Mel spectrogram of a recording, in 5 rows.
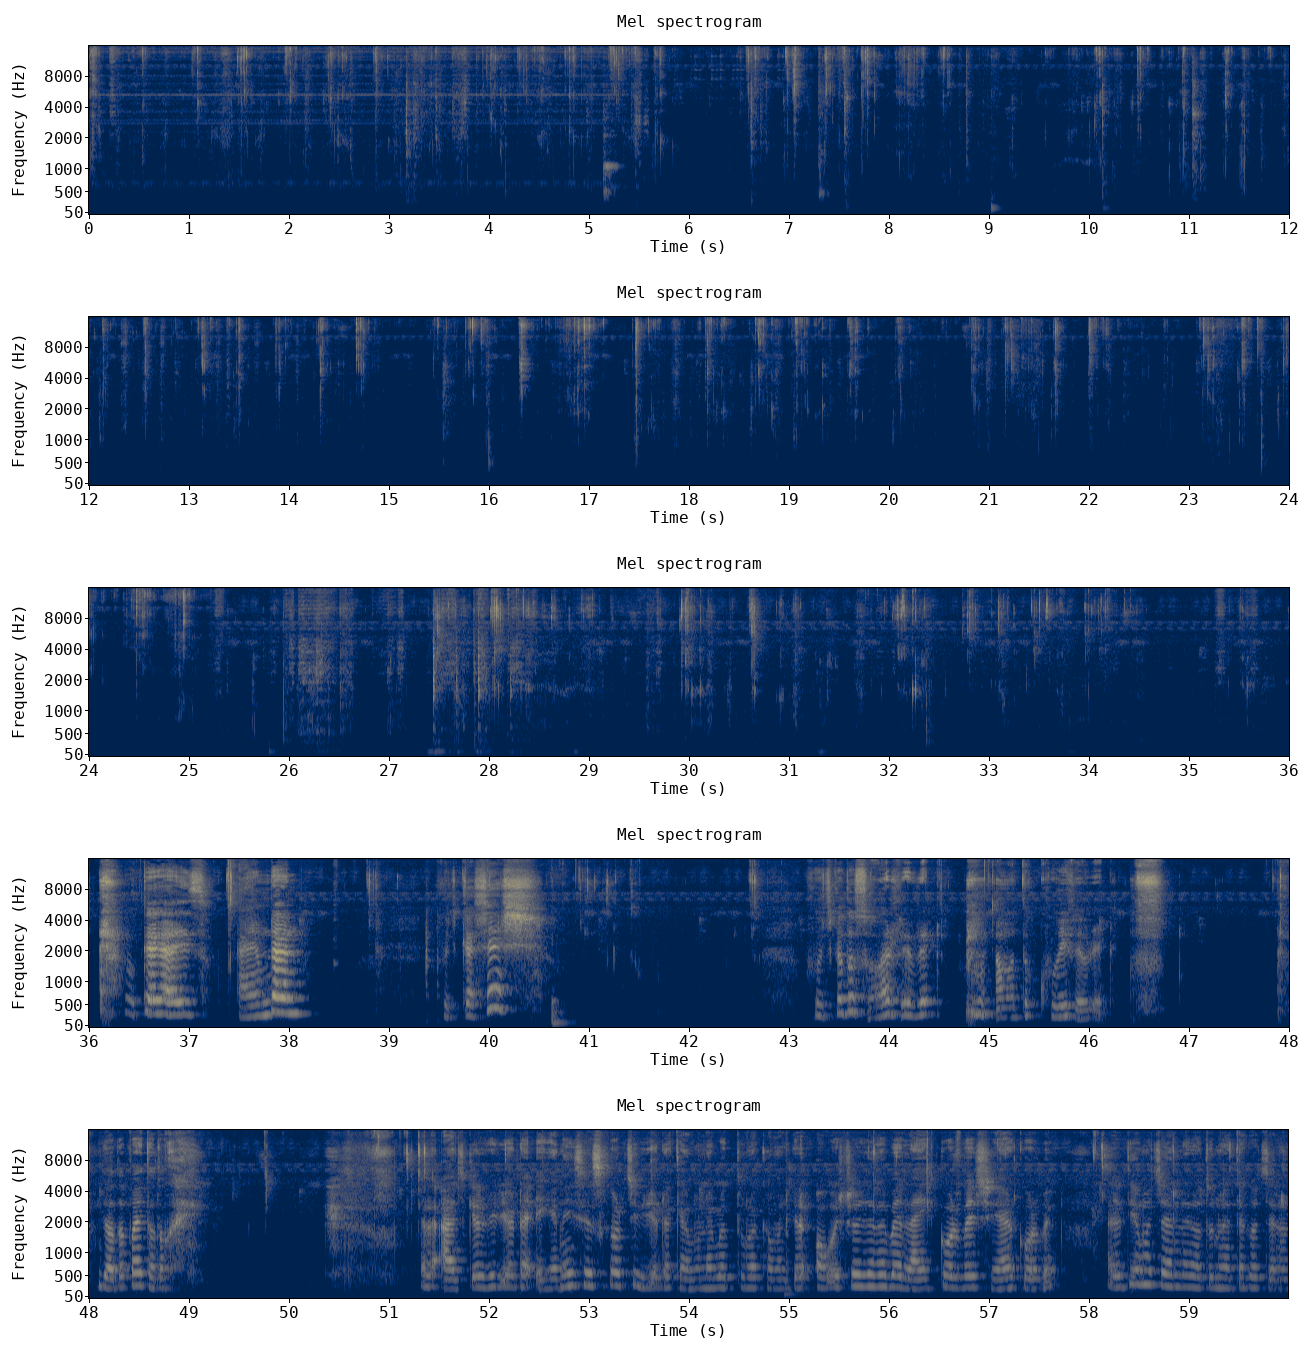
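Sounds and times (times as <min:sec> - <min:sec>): crisp crunches of biting: 0:00.0 - 0:25.7
chewing noises: 0:00.0 - 0:36.1, 0:40.8 - 0:43.2, 0:49.4 - 0:50.3, 0:50.9 - 0:51.5.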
